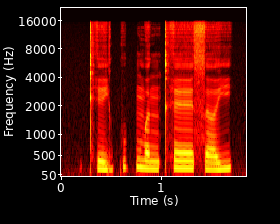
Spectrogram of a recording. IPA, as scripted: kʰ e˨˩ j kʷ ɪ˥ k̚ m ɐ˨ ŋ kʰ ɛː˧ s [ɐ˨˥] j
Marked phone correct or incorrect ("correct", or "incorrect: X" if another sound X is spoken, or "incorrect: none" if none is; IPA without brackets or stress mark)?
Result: correct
